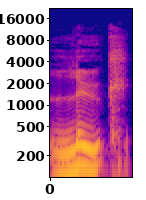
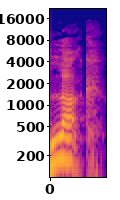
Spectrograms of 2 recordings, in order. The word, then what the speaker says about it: Luke: again that's probably because it's hard to pronounce Luke or people don't realize that Luke L UK is actually a name and they think that my name is luck which is quite cute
